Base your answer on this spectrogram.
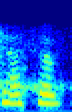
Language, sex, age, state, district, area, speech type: Hindi, female, 18-30, Bihar, Begusarai, rural, conversation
